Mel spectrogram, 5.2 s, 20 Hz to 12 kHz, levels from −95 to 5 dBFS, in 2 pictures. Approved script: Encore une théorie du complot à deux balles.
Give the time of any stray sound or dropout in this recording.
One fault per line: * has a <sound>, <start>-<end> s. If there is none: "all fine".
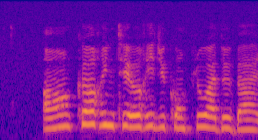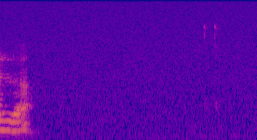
all fine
